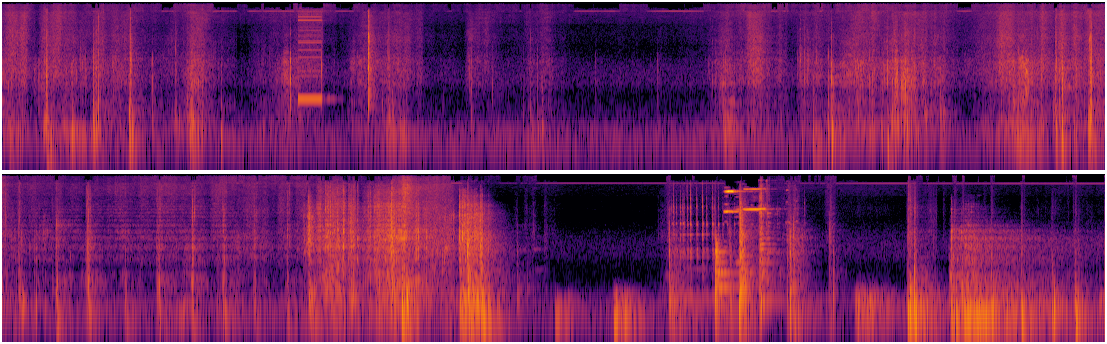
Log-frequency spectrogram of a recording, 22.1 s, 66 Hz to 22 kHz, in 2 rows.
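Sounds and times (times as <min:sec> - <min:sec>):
foley knocks and thumps: 0:15.7 - 0:22.0.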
